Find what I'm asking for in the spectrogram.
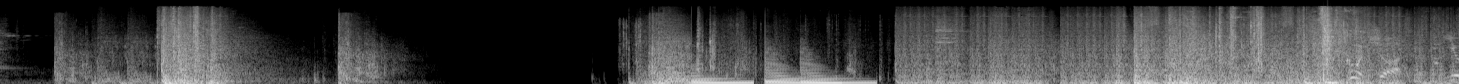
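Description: Rapid bursts of gunfire from the Roblox shooter game Arsenal, with loud heavy booms in the middle and continuous firing near the end, broken by a short silent gap.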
